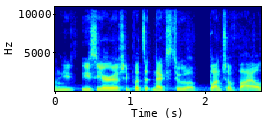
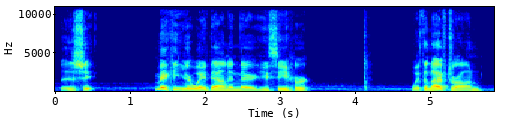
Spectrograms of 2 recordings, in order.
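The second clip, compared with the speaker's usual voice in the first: ordinary talk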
